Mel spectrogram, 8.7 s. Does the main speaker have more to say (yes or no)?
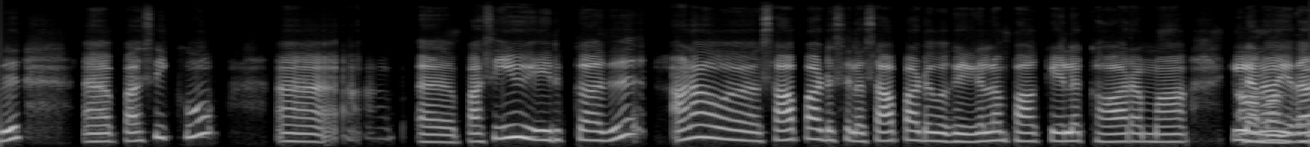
yes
